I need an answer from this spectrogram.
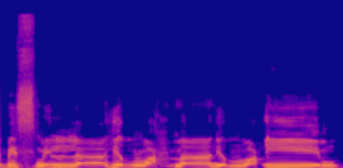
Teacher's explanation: سین کی ادائیگی باریک رہے گی سیٹی کے ساتھ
